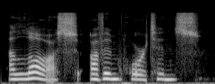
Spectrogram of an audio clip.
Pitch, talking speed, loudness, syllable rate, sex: 240 Hz, 110 wpm, -16 LUFS, 3.9 syllables/s, female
